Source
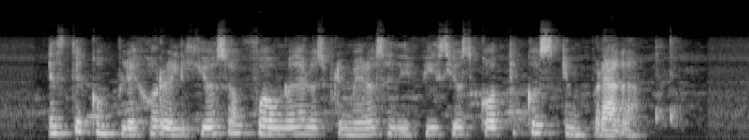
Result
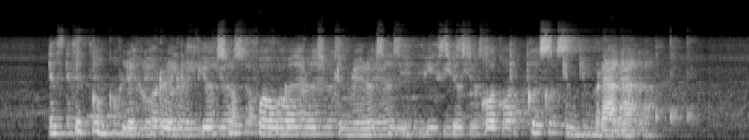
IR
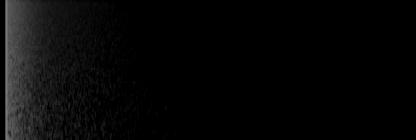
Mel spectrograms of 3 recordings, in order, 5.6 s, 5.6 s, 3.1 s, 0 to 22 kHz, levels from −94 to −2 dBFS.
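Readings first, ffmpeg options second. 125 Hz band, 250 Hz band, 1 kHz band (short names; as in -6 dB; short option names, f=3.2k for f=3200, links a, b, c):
+3.0 dB, +1.5 dB, +1.5 dB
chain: -filter_complex "[0:a]asplit=2[a][b];[1:a]atrim=start_sample=2205,asetrate=83790,aresample=44100,adelay=126[c];[b][c]afir=irnorm=-1:irlink=0,volume=4.5dB[d];[a][d]amix=inputs=2:normalize=0"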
